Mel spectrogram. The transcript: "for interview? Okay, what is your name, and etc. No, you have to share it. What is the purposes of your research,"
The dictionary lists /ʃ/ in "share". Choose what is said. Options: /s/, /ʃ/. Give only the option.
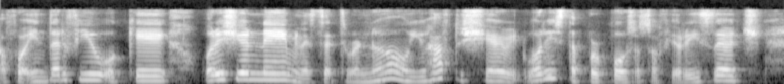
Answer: /ʃ/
